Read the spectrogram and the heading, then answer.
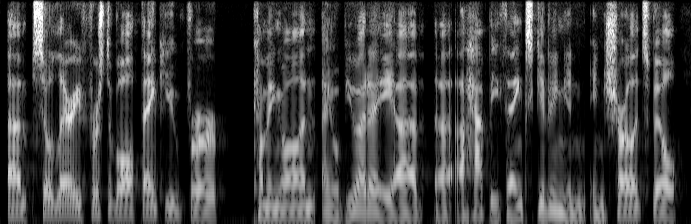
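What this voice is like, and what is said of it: Sick-sounding voice. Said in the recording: “as you can tell by my voice... I still sound like I'm a little sick”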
